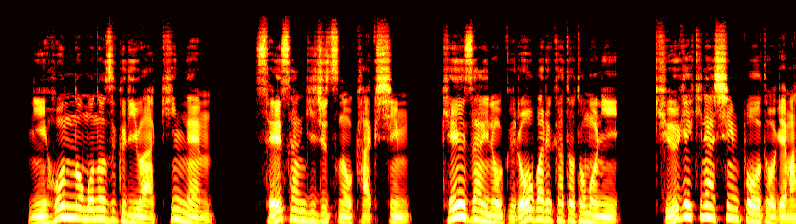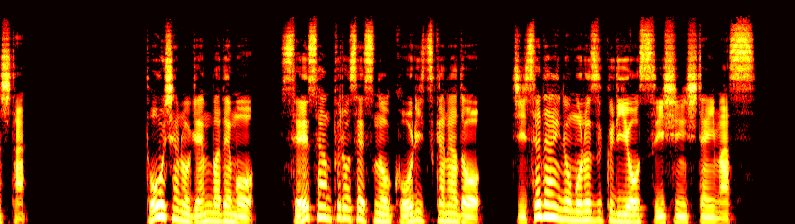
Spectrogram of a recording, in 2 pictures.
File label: male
